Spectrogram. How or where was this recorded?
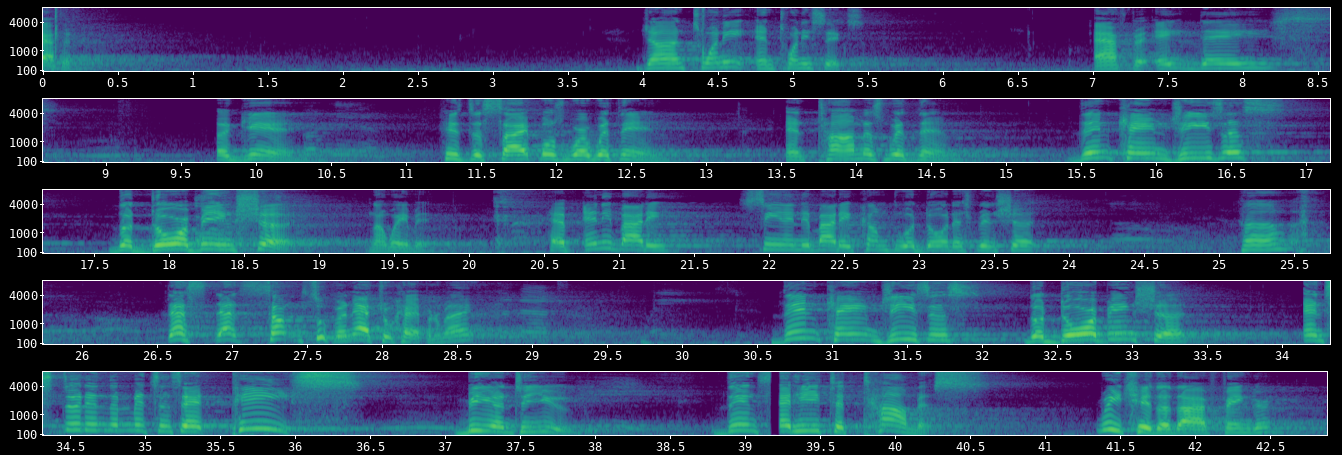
live audience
